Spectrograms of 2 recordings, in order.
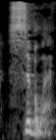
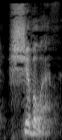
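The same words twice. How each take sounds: First: Sibboleth with a plain S at the start; sibboleth, S in place of SH; mispronunciation with dropped H. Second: Shibboleth with a clear SH at the start; correct pronunciation. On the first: Retold or imitated. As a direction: say sibboleth, opening on "s" as in "sip". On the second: Shown as a demonstration. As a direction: say shibboleth, opening on "sh" as in "ship". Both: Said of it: "drop the H from the word".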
